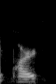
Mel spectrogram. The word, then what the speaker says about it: Peart: know all those years I would say Neil Peart and some people say part and sambal some people place a parrot but it speared but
